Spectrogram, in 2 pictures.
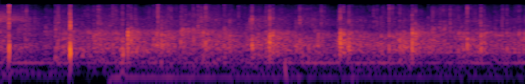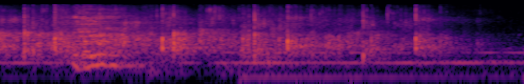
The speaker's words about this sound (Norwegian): og gi han en applaus.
